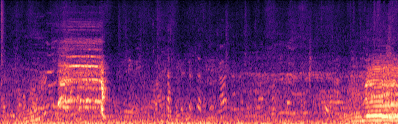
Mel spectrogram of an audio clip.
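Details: Agitated, raging cattle in Indonesia: a short harmonic moo early on, then mixed noise and faint calls, and a second loud moo starting near the end, over steady background rumble.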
